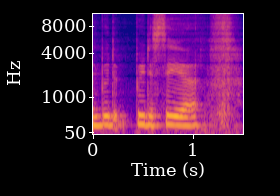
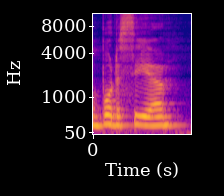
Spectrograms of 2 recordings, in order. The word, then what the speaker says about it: Boudicca: was that little buddhistia I don't know how you say it I say Boudicca but some people say buddhasia um or bodicea um but uh like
